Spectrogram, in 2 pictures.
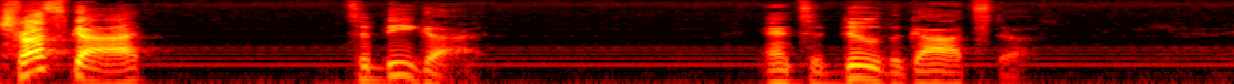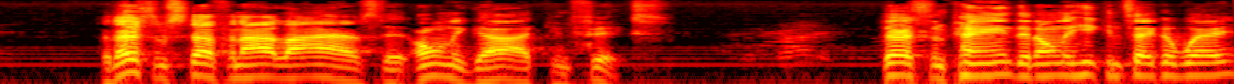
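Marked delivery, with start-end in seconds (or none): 0.0-5.1 very low, very slow, halting, word by word. Repeating a line for someone not writing fast enough, speaking it slow. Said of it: "so I'm going to speak it slow".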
